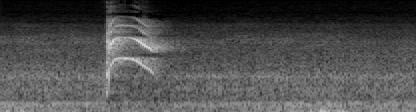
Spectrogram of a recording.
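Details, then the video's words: Pet talking parrot indoors letting out one short, loud squawk that rises and then falls, with quiet room noise before and after. "My Talking parrot"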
